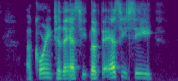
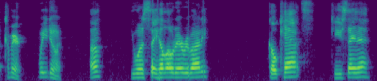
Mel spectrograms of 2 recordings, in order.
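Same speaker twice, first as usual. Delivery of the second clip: talking to the cat; 5 semitones higher, 4 dB louder, faster than usual. Real, not acted.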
